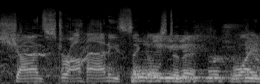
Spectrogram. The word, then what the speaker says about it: Strahan: I always like to mess with when Chloe Strahan was at Rockridge. She graduated last year. Everybody, all the PA announcers could never pronounce their last name right. It was always Strachan or Strachan. It's Strahan, everybody.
